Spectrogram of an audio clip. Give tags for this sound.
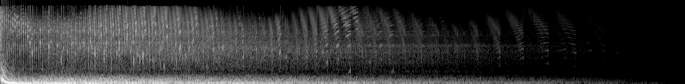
140
4
bang
bars
boom
bpm
break
climax
club
dance
downlifter
drop
electro
handsup
hardcore
hardstyle
hit
house
techno
trance

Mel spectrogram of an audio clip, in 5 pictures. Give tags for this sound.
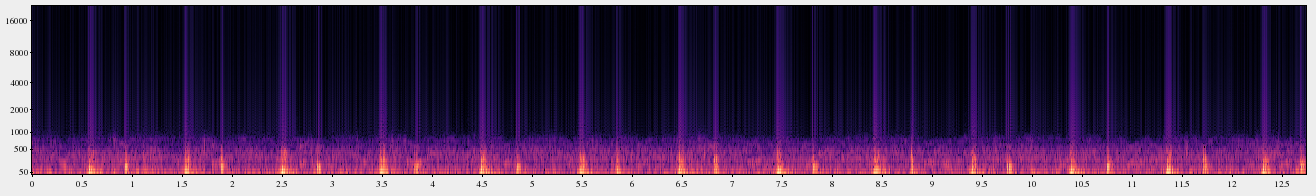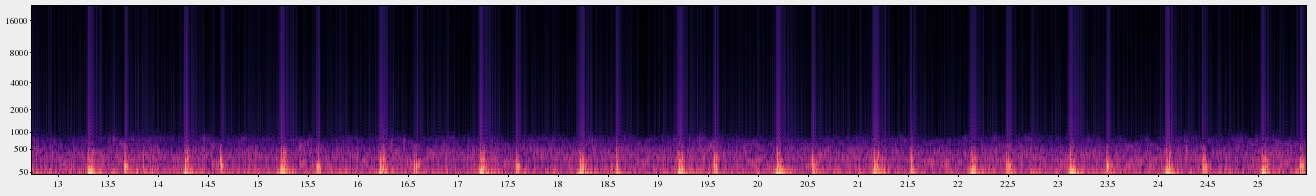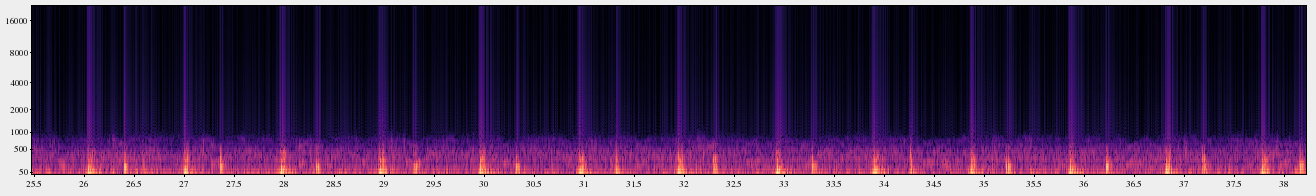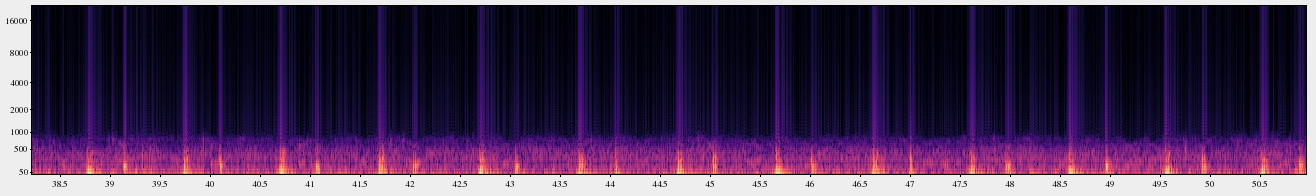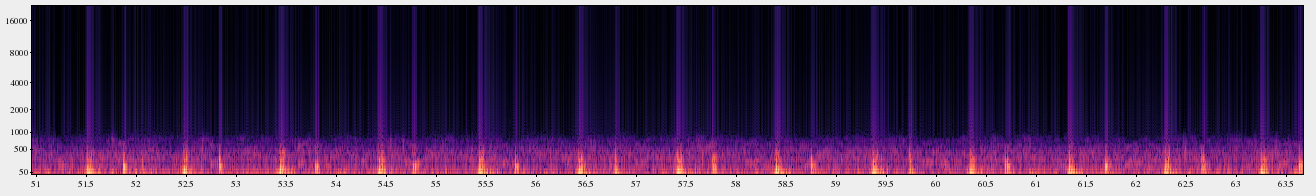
61bpm
heartbeat
heart
mono
blood
heart-beat
stethoscope
human

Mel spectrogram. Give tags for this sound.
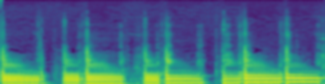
acid
apstract
funk
fusion
groovie
guitar
jazz
jazzy
licks
lines
pattern

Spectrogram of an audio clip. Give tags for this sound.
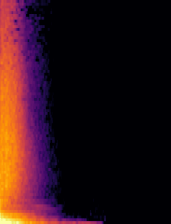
drum
fat
god
high
realistic
snare
tune

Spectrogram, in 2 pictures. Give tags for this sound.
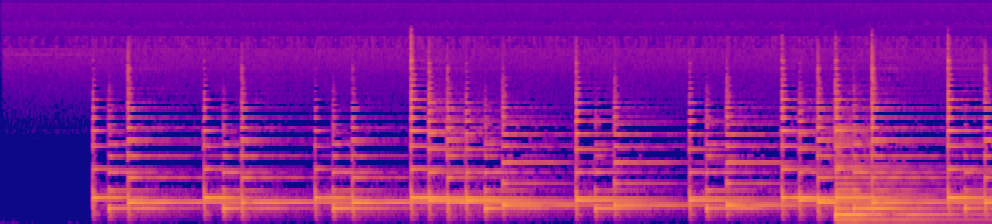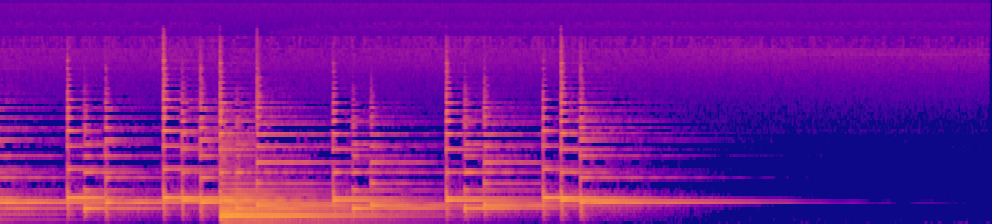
music
harp
synth
atmosphere

